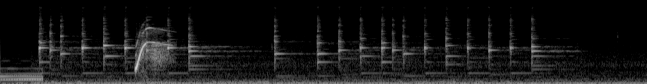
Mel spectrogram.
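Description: Mobile phone ringtone: a melody of short, plinking notes, with a quick rising slide about a second and a half in.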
